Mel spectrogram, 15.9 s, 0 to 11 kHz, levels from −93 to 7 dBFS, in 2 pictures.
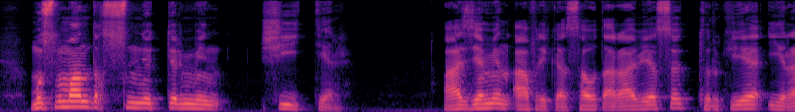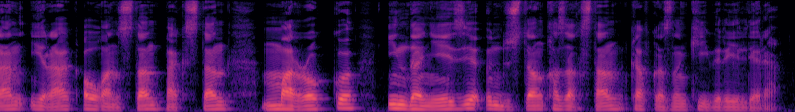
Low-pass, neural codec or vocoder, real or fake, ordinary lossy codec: none; none; real; none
